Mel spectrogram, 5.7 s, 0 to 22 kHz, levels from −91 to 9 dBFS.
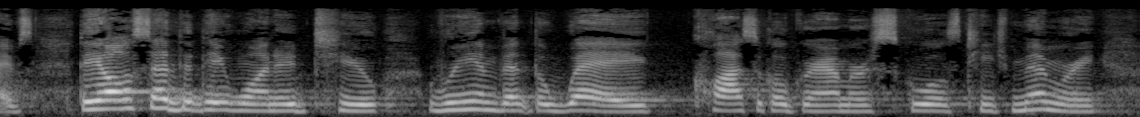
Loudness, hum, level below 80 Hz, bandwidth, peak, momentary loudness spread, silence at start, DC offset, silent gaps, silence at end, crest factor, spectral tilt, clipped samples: -24 LUFS; none; -78 dBFS; 16 kHz; -4 dBFS; 14 LU; 0 s; under 0.1%; none; 0.2 s; 20 dB; -3.5 dB/octave; under 0.1%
